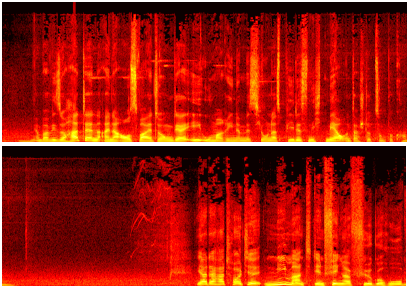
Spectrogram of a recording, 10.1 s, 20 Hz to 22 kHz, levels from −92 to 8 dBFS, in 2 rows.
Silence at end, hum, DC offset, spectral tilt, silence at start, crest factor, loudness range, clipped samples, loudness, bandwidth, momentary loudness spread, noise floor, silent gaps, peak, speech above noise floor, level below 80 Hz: 0 s; none; under 0.1%; -4 dB/octave; 0.2 s; 18 dB; 9 LU; under 0.1%; -16 LUFS; over 20 kHz; 17 LU; -43 dBFS; none; 0 dBFS; 27 dB; -70 dBFS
